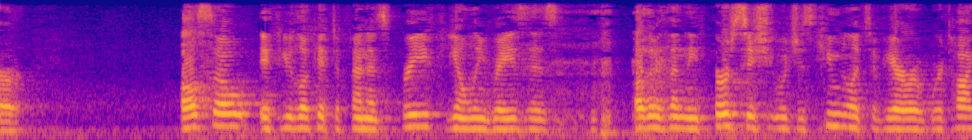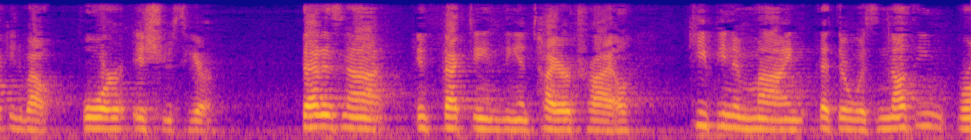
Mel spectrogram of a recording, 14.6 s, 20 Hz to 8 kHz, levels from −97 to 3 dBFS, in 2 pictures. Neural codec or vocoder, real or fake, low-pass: none; real; 7.2 kHz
